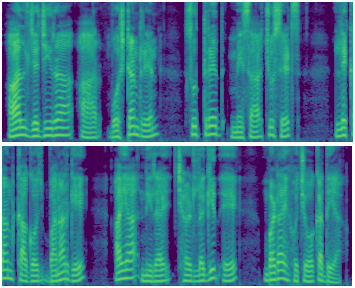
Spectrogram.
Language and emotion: Santali, neutral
